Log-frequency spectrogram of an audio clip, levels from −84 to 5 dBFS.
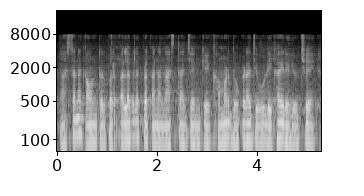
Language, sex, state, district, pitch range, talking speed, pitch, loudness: Gujarati, male, Gujarat, Valsad, 90-100 Hz, 160 wpm, 90 Hz, -17 LUFS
